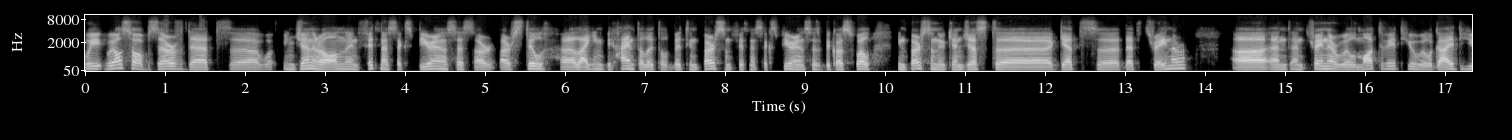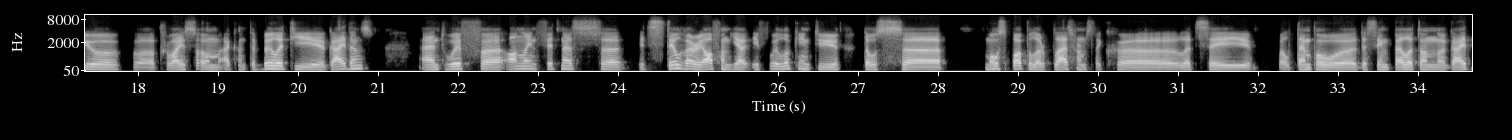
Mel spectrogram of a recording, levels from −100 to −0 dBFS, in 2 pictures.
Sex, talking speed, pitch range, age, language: male, 140 wpm, 130-145 Hz, 20-39, English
